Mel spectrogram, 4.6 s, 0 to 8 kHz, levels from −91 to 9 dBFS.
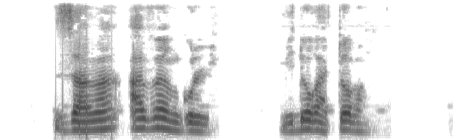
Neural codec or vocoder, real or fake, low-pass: none; real; 7.2 kHz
